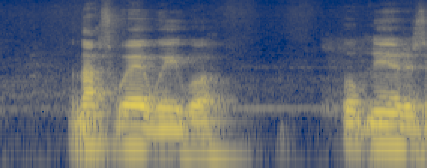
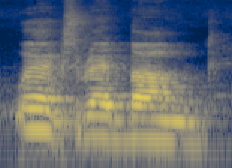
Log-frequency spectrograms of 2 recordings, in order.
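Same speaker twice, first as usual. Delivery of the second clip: slow drawn-out shout, higher; slow shouted call; 6 semitones higher, much slower than usual. Retold or imitated. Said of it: "And I shouted".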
